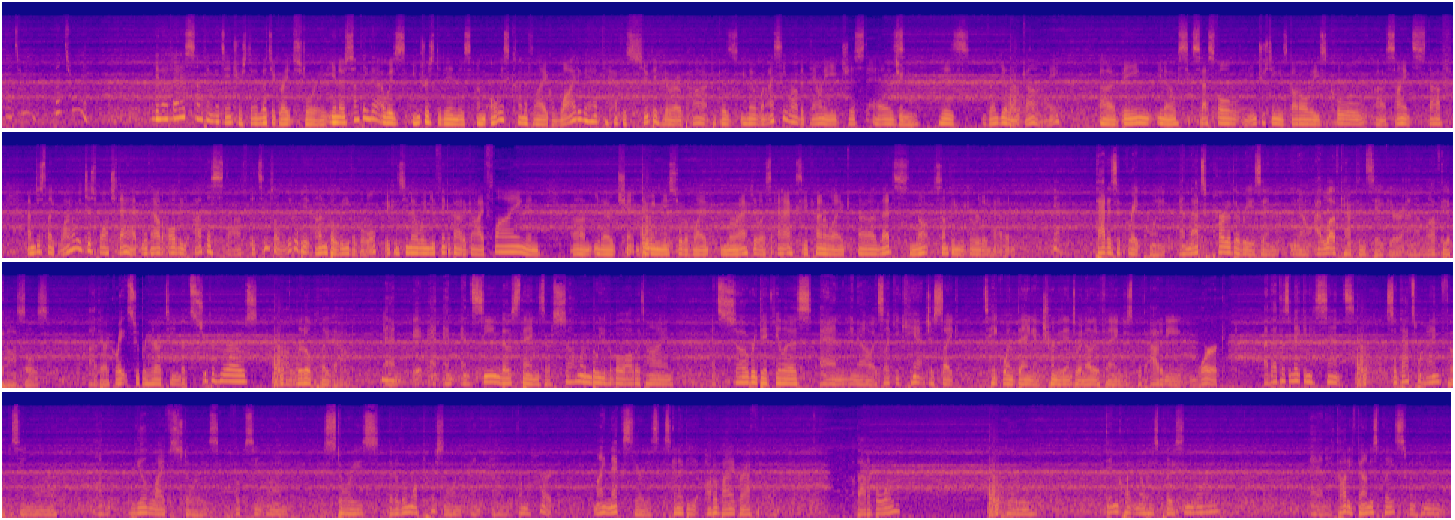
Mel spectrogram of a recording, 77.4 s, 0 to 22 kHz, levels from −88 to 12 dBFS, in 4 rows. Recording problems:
hiss; loud; throughout; 8 dB below the speech
wind noise on the microphone; occasional gusts; 20 dB below the speech
chatter from many people; faint; throughout; 30 dB below the speech

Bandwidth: 14.5 kHz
